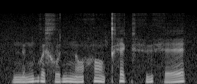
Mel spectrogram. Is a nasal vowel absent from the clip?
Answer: no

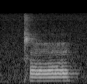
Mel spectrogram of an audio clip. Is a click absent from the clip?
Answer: no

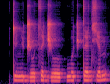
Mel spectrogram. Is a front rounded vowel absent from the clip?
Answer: no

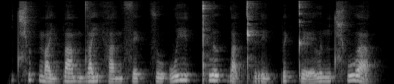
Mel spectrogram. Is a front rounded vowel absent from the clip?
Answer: yes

